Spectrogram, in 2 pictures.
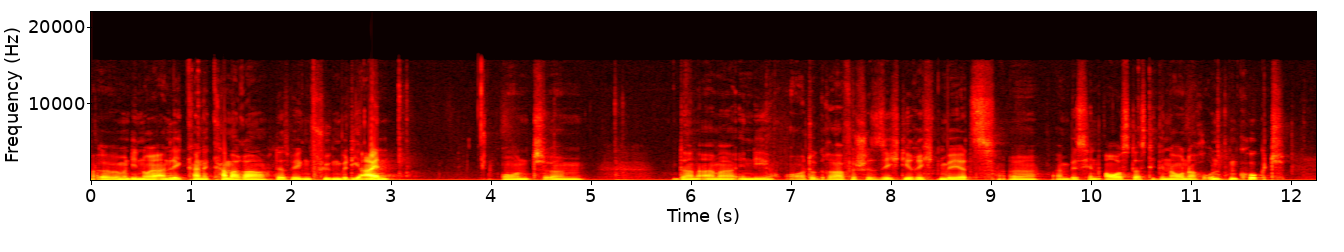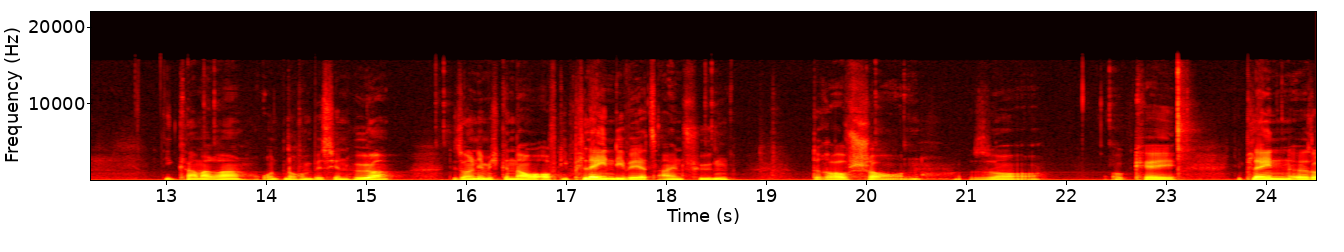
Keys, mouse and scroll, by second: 2.2 KP_0, 3.0 KP_1, 4.5 KP_Decimal, 5.6 KP_5, 5.9 scroll down 3, 7.0 KP_8, 7.0 KP_7, 7.5 KP_7, 8.2-9.3 scroll down 4, 9.3 r, 10.6 click, 11.2 KP_1, 12.0 r, 13.7 click, 14.2 g, 15.8 click, 17.1 shift+a, 18.9 s, 20.0 click, 20.4 middle click, 23.0 KP_0.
